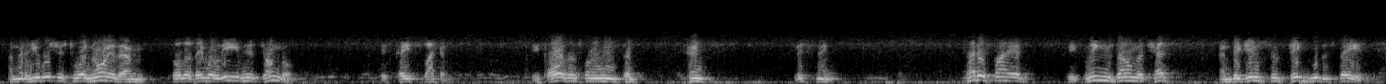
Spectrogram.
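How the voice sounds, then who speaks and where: A man's voice: a little high, narrow, tinny audio, close to an everyday voice. A man narrating a 1930s radio adventure serial in a theatrical, suspenseful, declamatory manner. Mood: dramatic, then hushed suspense. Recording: thin, noisy 1930s radio recording.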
